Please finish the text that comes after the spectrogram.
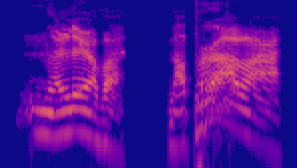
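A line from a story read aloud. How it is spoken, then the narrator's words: Fading ghostly mutter. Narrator (Russian): цедил призрак исчезающим голосом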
